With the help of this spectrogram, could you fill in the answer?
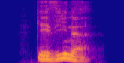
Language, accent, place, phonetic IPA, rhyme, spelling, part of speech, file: German, Germany, Berlin, [ɡeˈziːnə], -iːnə, Gesine, proper noun, De-Gesine.ogg
- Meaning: a female given name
